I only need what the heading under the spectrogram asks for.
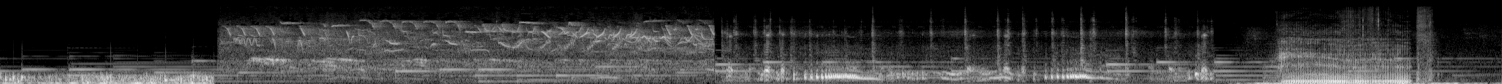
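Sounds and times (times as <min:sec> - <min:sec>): background music with held notes: 0:00.0 - 0:15.0
bird cooing: 0:07.2 - 0:12.2.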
